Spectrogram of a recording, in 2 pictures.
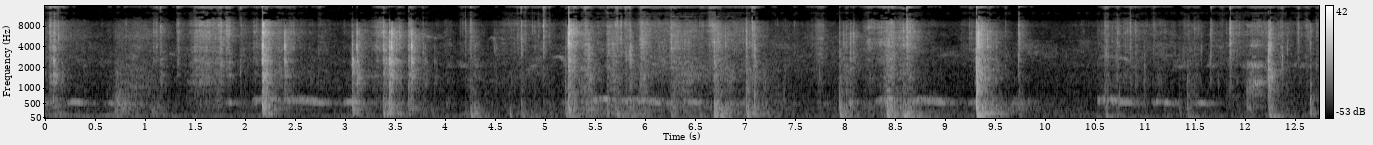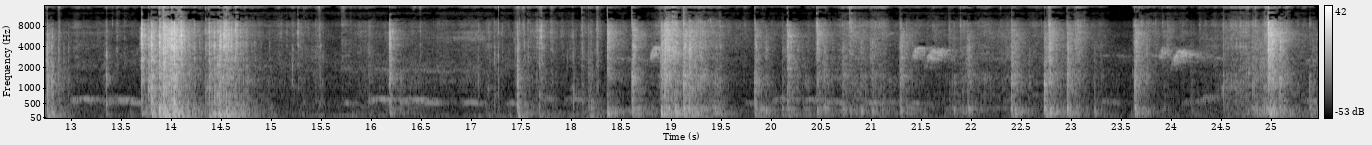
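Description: A rubber tyre rubs and squeaks against a metal wheel rim as it is pried off.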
